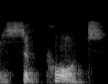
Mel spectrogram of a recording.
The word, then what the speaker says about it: support: Okay, so Hung, just the word support, just to say the T on the end, just to focus on pronouncing that T. So support and estimate.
